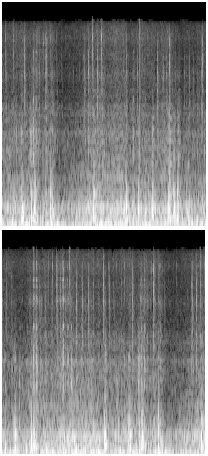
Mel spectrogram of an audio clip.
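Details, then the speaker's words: Car crossing speed bumps and rough ground: dry, hard knocks two or three a second over low road rumble; suspected worn shock absorber, not confirmed. "cuando se deterioran causa un golpeteo seco y fuerte como el que estás escuchando en este"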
